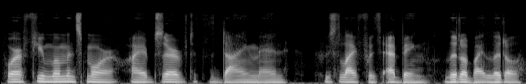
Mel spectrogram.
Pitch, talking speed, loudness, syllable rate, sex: 105 Hz, 195 wpm, -19 LUFS, 5.3 syllables/s, male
